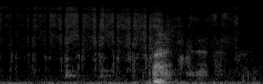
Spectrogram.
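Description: Scotch-Brite abrasive pad scrubbing a painted metal boat hull, a steady close rasping rub with one brief louder scrape near the middle.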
